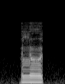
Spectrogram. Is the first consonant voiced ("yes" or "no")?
yes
